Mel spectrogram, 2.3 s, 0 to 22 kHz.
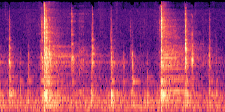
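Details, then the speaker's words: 2004-2012 Chevrolet Colorado rear drum brake, readjusting after wheel cylinder replacement: crisp metallic clicks about four a second as the star-wheel adjuster ratchets correctly; no clicking means wrong installation or direction. "And if you don't hear that clicking, your adjuster isn't in there right or you're going the wrong way."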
